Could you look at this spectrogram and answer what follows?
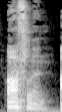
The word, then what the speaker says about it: Oefelein: God, I can't say his name. O-E-F-E-L-E-I-N? – Ofelin. – Ofelin.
